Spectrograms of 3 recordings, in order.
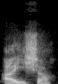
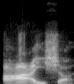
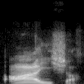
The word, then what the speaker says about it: Aisha: the Arabic for example in English we say Aisha but the Arabic speakers will pronounce it Aisha is the sound that's like from the throat is difficult for English and French speakers Aisha then the arm does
